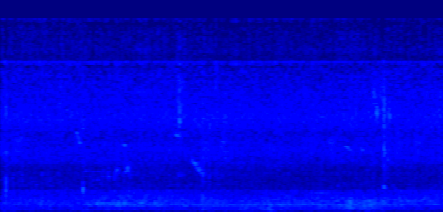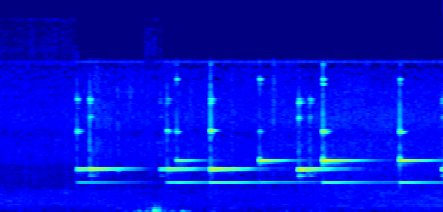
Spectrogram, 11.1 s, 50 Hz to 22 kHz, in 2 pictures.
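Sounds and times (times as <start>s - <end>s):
wind chime ringing: 6.5s - 11.0s.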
